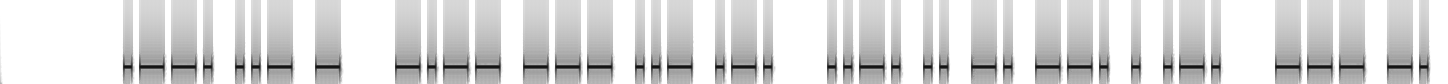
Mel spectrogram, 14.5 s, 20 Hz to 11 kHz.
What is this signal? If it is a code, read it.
Morse code, heard as a keyed tone, about 16 wpm, 700 Hz. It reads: PUT YOUR FINGER ON
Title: Sentences from Top 1600 Words 15wpm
